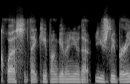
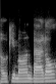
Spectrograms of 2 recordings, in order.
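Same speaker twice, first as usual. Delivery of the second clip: usual speaking voice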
